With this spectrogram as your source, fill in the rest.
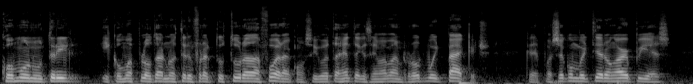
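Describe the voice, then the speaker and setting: Fairly high in pitch, a man talks at a fairly quick pace in a plain, everyday voice with fairly even intonation. The recording is very clean, with a silent background. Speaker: company founder. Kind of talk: interview.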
